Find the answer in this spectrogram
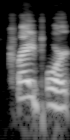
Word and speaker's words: Crapport: I do call you Crapport. It's spelled terrible. It is spelled terrible. It is spelled Crapport, but it is pronounced Crayport unless you're me.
